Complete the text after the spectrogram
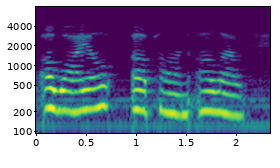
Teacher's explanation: it starts with the same schwa sound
